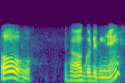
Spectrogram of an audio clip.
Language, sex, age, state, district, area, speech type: Bodo, male, 45-60, Assam, Chirang, rural, conversation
